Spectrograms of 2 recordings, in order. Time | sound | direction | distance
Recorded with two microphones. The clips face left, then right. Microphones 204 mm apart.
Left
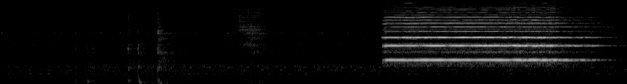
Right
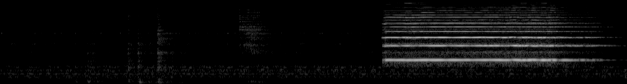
0.8 | chopping | 15° left (ahead or behind) | 2 m
2.4 | crumpling | 5° right (ahead or behind) | 6 m
3.8 | a violin | 10° left (ahead or behind) | 1.1 m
